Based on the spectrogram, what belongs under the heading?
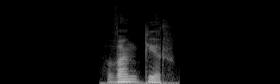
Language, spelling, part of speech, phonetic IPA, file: Russian, вампир, noun, [vɐm⁽ʲ⁾ˈpʲir], Ru-вампир.ogg
- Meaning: 1. vampire (mythological creature, also figuratively) 2. vampire bat 3. ellipsis of энергетический вампир (energetičeskij vampir)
